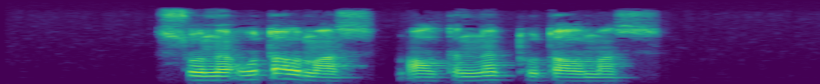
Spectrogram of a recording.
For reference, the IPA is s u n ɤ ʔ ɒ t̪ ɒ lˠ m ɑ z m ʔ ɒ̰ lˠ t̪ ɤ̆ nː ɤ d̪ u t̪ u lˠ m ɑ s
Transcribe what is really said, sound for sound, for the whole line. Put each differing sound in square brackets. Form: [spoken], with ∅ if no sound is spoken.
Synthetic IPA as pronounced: s u n ɤ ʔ [u] t̪ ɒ lˠ m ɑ [s] m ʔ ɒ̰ lˠ t̪ ɤ̆ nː ɤ [t̪] u t̪ [ɒ] lˠ m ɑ s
